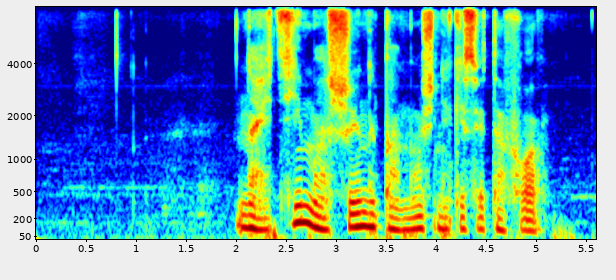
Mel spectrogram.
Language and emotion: Russian, sad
